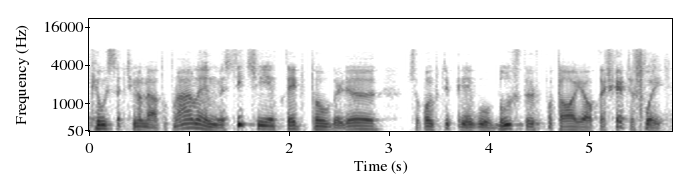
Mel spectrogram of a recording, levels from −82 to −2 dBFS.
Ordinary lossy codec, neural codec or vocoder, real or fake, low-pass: AAC, 64 kbps; codec, 16 kHz, 0.5 kbps, X-Codec, HuBERT features, trained on balanced general audio; fake; 7.2 kHz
